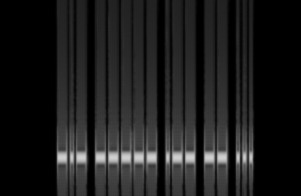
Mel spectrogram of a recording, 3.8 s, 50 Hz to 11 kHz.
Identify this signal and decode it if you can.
Morse code, heard as a keyed tone, about 30 wpm, 700 Hz. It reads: K0WMS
